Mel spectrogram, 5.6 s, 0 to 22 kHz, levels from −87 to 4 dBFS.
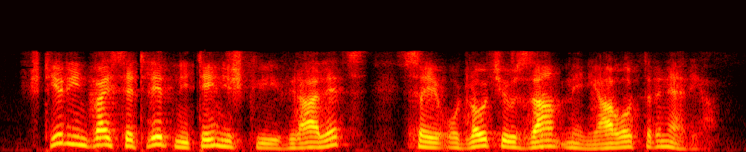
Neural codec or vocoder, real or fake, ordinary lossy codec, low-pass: codec, 16 kHz in and 24 kHz out, 0.6 kbps, FocalCodec, streaming, 4096 codes; fake; AAC, 24 kbps; 5.4 kHz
